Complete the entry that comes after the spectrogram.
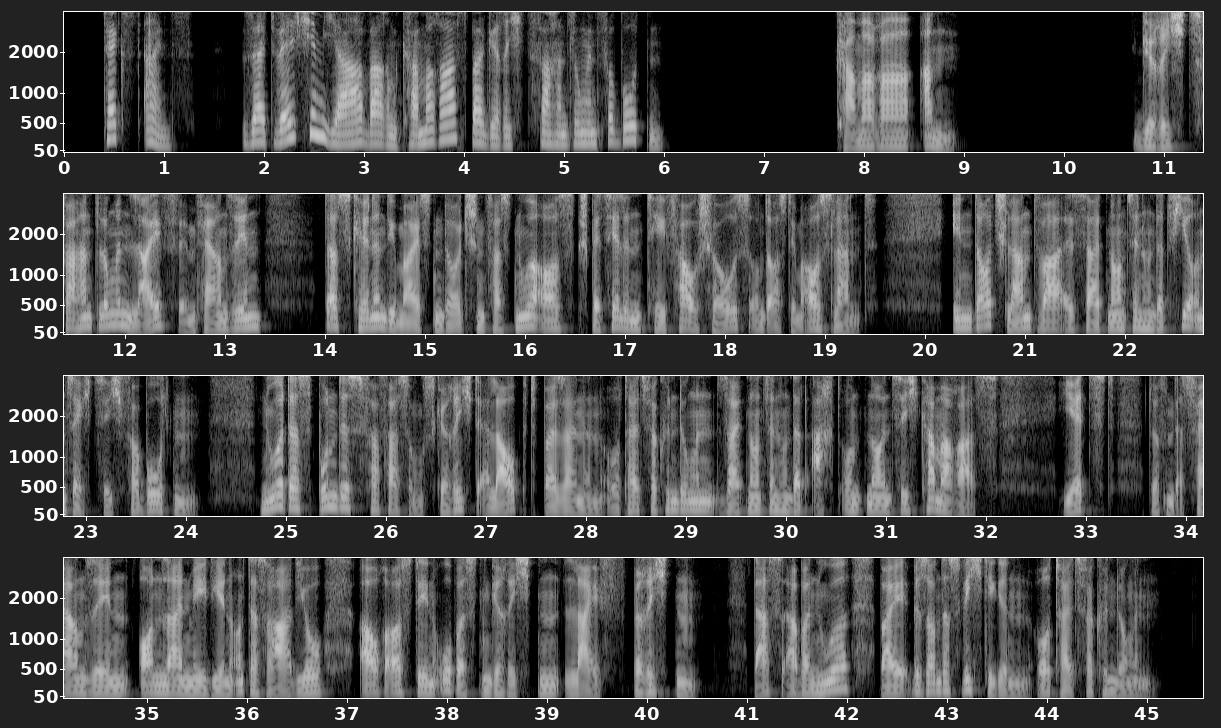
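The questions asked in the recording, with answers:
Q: Seit welchem Jahr waren Kameras bei Gerichtsverhandlungen verboten?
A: Seit 1964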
